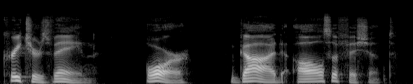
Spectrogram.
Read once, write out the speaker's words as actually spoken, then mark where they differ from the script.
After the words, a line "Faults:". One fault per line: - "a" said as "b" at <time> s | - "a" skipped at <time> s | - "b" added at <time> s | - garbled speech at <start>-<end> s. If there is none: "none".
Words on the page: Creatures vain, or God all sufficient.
Creatures vain, or God all sufficient.
Faults:
none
